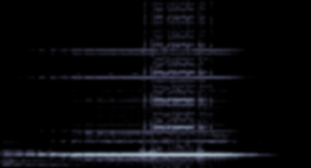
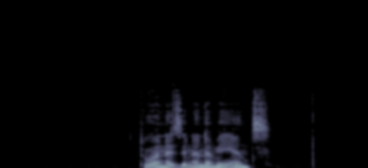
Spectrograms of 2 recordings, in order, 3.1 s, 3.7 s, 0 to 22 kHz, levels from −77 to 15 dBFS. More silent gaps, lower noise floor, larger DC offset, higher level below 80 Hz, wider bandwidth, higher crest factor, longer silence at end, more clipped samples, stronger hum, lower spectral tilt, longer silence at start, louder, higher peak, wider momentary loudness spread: neither; second, -64 dBFS vs -75 dBFS; neither; second, -82 dBFS vs -76 dBFS; first, 16.5 kHz vs 10.5 kHz; second, 8 dB vs 18 dB; second, 0.7 s vs 1 s; first, 2% vs under 0.1%; neither; second, 6.5 dB/octave vs -5 dB/octave; second, 0.3 s vs 1.45 s; first, -3 LUFS vs -24 LUFS; first, 0 dBFS vs -10 dBFS; first, 18 LU vs 10 LU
